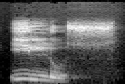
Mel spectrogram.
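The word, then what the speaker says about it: illus: Es como una L larga. ¿Sí? Una L larga. Entonces aquí dice ilus.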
